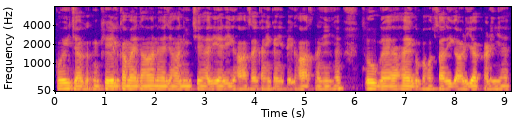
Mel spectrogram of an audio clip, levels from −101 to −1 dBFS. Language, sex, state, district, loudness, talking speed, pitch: Hindi, male, Chhattisgarh, Balrampur, -18 LUFS, 170 wpm, 95 Hz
